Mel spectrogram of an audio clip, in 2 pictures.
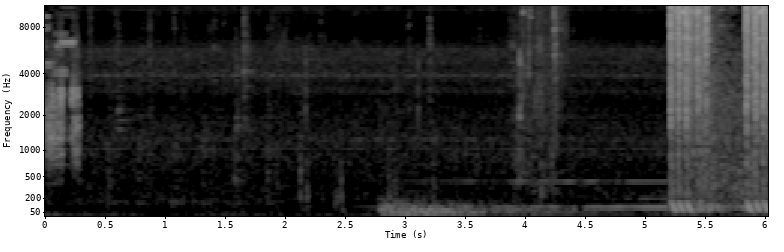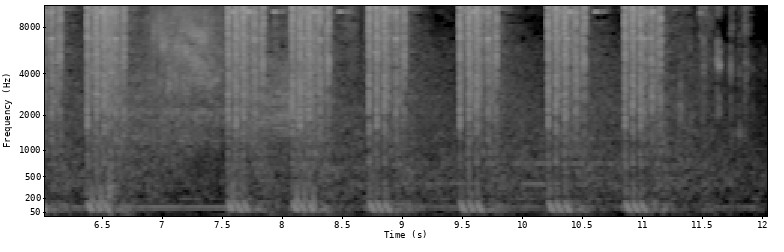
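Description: Destiny 2 pulse rifle firing in short, evenly spaced bursts, loud and punchy, after a quieter stretch of low hum and a sustained low drone, repeating steadily to the end.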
